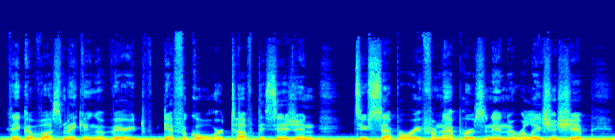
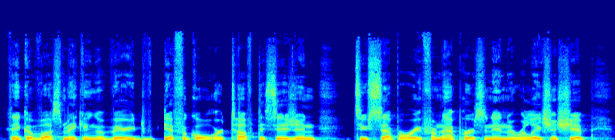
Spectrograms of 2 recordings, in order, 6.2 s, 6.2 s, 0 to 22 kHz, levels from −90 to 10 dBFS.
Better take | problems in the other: second | low rumble; noticeable; throughout; 15 dB below the speech

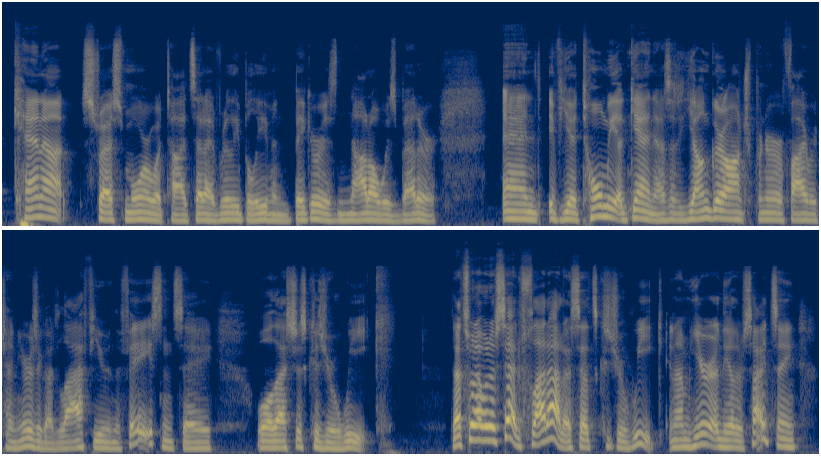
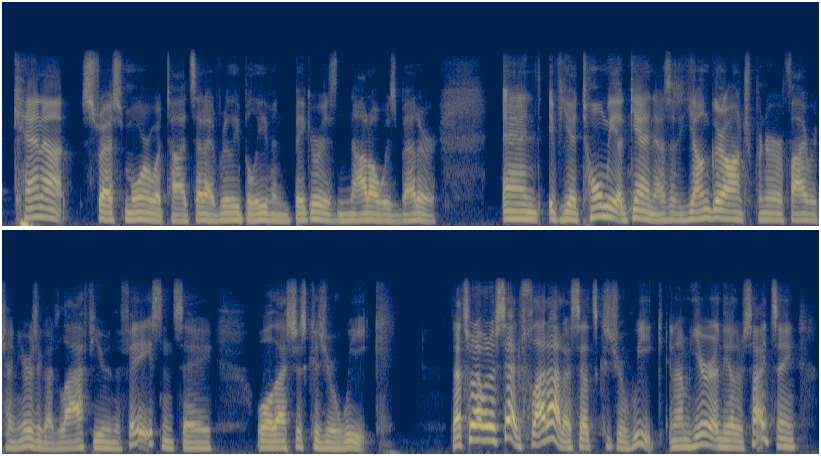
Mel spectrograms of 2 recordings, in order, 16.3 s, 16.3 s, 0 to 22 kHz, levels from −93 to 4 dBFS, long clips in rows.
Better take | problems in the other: first | garbled, watery; slightly; nothing above 8 kHz

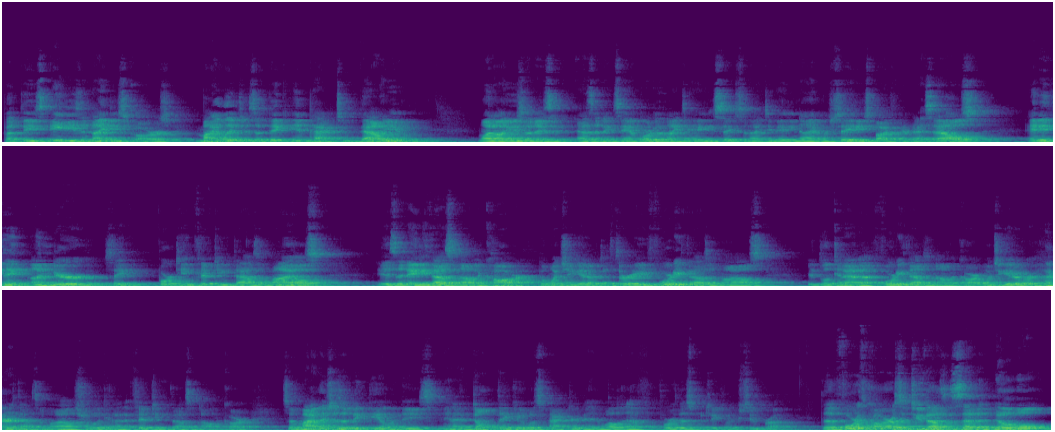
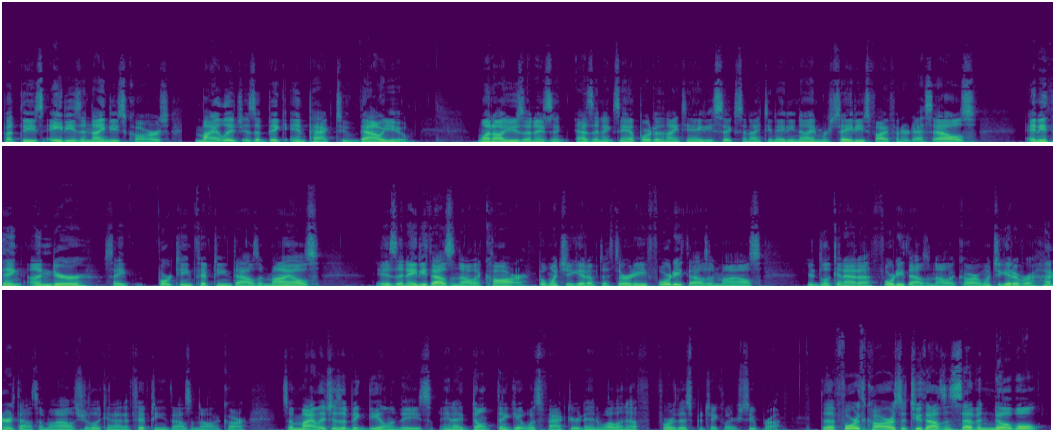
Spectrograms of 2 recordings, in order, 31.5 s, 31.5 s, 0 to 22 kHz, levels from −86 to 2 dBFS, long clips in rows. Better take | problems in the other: second | room echo; noticeable; dies away in 0.9 s // off-mic speech; far

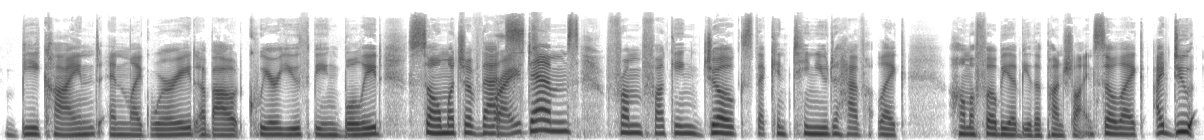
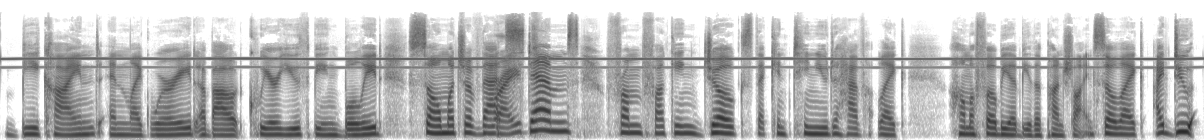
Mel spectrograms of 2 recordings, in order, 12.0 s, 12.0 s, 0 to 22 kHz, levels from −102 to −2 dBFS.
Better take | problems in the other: first | high-pitched whine; loud; throughout; 4 kHz, 8 dB below the speech

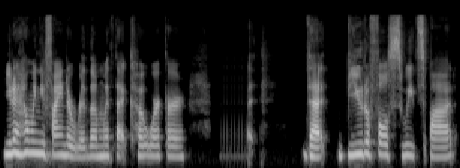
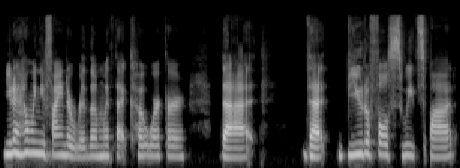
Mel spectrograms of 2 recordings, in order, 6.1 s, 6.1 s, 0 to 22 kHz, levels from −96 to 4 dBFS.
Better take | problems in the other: second | audio freezing; at 3 s

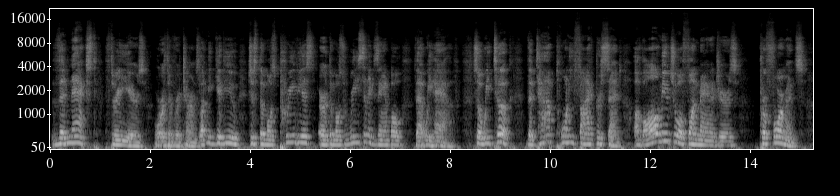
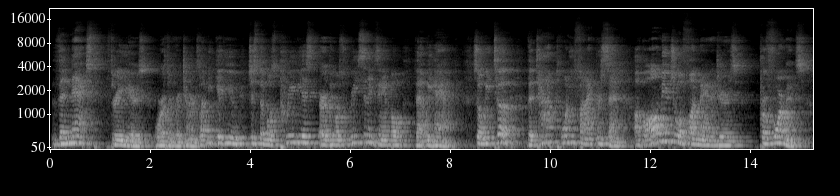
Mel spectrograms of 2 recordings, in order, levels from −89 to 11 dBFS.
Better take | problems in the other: first | room echo; strong; dies away in 1.1 s; slight in the first // off-mic speech; far; far in the first

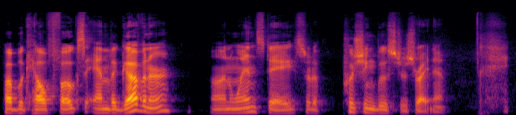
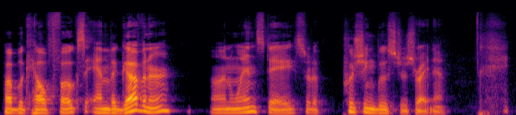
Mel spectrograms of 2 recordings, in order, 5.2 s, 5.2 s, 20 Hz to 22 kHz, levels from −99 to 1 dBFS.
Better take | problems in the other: second | thin; somewhat; fading below 450 Hz

